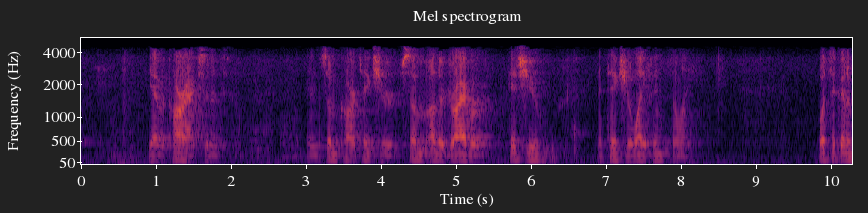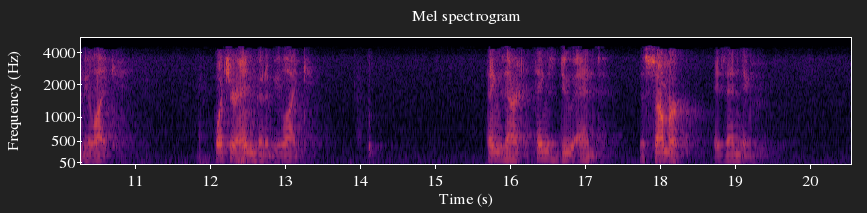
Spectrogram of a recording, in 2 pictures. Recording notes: a good news message given at the Brookfield Gospel Hall in Brookfield, CT in 2003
